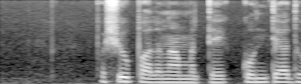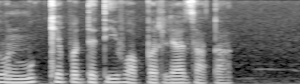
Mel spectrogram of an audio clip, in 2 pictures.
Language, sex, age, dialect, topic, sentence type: Marathi, male, 25-30, Standard Marathi, agriculture, question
